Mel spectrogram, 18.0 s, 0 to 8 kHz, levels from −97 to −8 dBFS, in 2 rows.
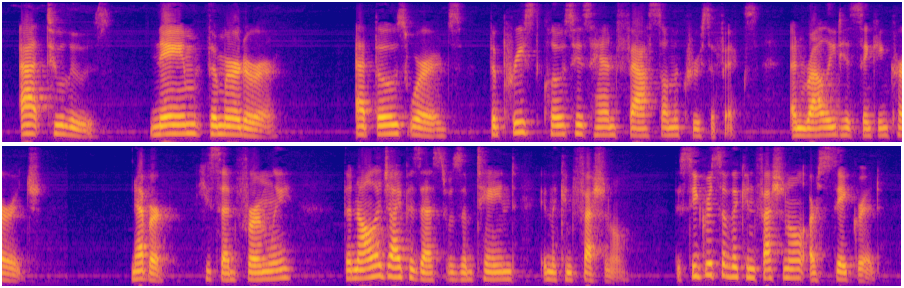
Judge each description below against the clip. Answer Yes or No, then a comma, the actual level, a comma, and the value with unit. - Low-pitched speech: No, medium, 165 Hz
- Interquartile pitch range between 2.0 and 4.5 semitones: Yes, average, 3.8 semitones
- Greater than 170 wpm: No, average, 140 wpm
